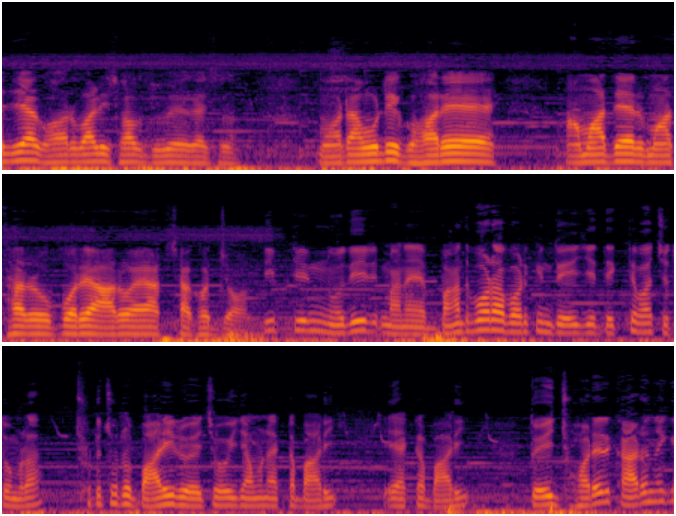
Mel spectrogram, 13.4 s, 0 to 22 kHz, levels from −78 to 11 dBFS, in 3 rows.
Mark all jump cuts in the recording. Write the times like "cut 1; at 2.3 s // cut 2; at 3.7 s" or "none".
cut 1; at 6.3 s

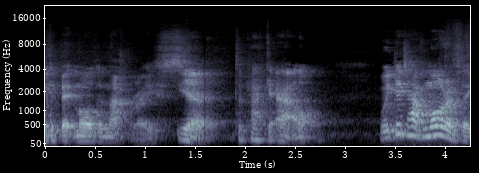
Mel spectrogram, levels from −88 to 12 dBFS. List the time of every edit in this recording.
none

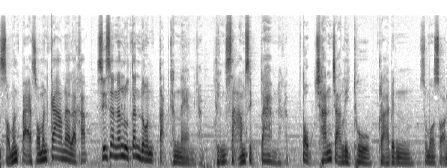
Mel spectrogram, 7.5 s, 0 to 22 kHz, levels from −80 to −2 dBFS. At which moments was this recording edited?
cut 1; at 1.5 s // cut 2; at 5.0 s // cut 3; at 6.2 s

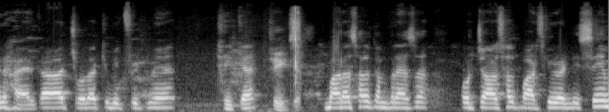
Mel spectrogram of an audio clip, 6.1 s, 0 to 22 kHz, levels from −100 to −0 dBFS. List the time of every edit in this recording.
cut 1; at 3.0 s

